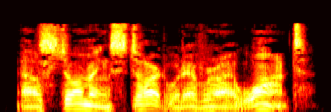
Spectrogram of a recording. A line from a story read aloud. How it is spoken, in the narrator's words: Teft snapped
